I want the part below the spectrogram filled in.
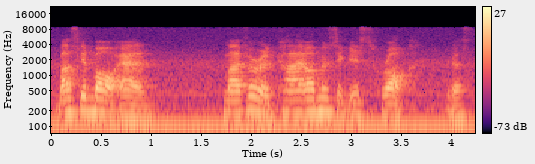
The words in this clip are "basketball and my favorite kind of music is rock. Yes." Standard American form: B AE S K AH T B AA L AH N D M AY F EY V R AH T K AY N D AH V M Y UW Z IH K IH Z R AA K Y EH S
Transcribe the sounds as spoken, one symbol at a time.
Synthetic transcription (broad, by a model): B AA S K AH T B AA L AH N M AY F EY R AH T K AY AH F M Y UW S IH K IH S R AA K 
